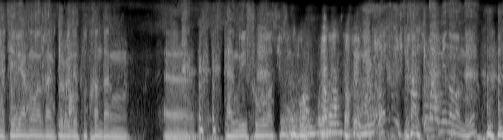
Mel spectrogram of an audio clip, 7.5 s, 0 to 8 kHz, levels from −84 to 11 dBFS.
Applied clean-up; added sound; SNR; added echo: neural mask model Resemble Enhance denoiser.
